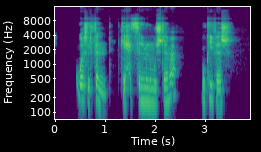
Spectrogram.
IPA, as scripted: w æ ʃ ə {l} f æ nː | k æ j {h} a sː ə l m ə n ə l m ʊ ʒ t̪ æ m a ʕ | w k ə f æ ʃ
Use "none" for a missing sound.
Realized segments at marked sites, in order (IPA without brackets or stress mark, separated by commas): l, ħ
